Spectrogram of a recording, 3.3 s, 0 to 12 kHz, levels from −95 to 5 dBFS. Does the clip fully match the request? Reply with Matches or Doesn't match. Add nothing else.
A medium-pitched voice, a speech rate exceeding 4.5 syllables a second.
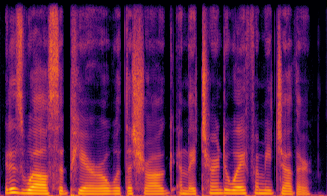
Matches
